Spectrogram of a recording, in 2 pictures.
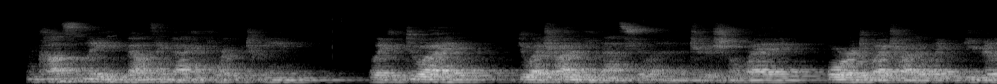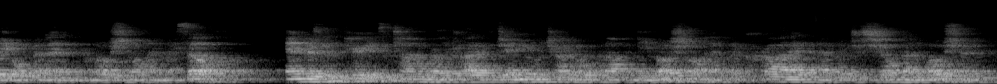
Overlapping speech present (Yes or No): No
